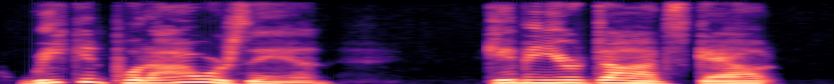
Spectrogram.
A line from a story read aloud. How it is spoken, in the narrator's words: Jim whispered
